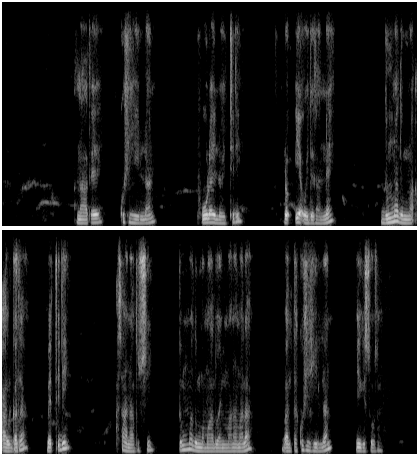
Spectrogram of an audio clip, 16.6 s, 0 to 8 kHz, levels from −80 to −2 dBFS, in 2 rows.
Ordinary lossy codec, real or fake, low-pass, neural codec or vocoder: Opus, 16 kbps; real; 7.2 kHz; none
